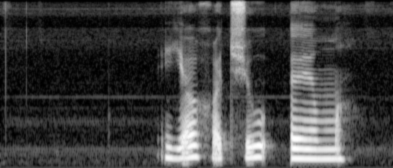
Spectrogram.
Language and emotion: Russian, neutral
